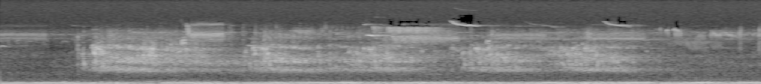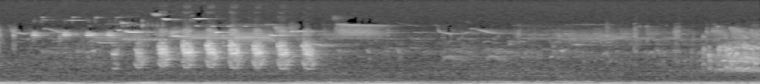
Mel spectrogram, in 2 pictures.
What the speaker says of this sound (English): They started gobbling like crazy.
